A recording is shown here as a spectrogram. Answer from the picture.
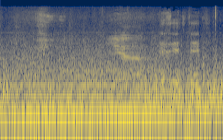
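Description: Steady low drone of a car ferry's engines heard on the open deck, with a constant hum and wind on the microphone; brief voices come through about half a second and a second in.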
